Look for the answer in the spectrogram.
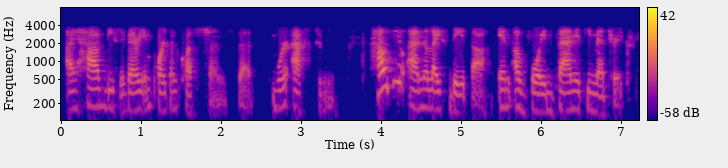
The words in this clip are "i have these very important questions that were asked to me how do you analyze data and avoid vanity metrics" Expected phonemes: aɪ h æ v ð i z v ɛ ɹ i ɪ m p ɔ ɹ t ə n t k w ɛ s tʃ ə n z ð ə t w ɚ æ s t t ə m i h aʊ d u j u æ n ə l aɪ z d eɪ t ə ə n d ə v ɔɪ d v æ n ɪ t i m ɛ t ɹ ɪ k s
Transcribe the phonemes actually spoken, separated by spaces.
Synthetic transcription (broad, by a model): aɪ h æ v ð i s v ɛ ɹ i ɪ m p ɔ ɹ t ə n t k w ɛ s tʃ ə n s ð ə t w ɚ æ s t t ə m i h aʊ d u j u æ n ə l aɪ s d eɪ t ə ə n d ə v ɔɪ d v æ n ɪ t i m ɛ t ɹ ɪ k s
